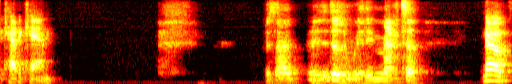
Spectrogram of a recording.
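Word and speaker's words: Catachan: on catechin oh yeah I should probably say it right katha chan it's actually katha can it doesn't really matter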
